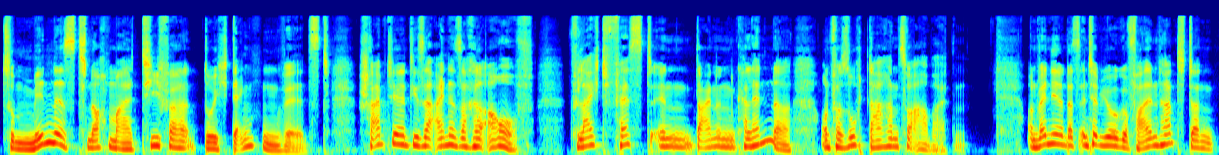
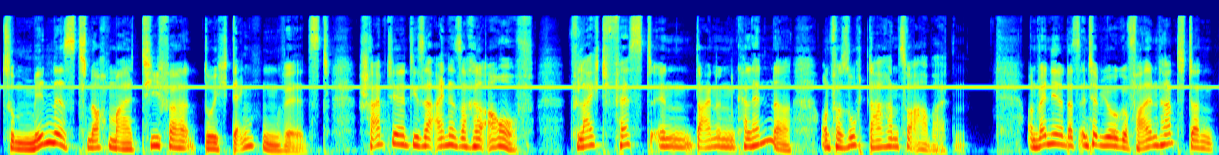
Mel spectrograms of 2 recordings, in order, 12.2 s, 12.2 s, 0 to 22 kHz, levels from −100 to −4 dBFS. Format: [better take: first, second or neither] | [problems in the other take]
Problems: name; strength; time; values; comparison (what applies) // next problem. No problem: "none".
first | high-pitched whine; noticeable; throughout; 2.5 kHz, 15 dB below the speech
